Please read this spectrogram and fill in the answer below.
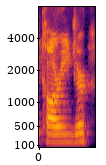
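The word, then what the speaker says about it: Carranger: you have to say car ranger even though it's spelled with one a you have to pronounce it as if it has like 15 a's in it um anything pretty much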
